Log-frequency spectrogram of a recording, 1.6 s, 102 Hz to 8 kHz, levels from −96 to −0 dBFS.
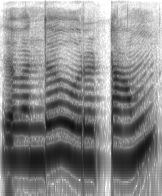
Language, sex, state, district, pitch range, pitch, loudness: Tamil, female, Tamil Nadu, Nilgiris, 225-255 Hz, 230 Hz, -13 LUFS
